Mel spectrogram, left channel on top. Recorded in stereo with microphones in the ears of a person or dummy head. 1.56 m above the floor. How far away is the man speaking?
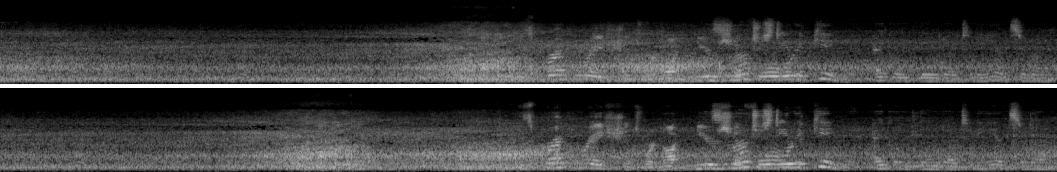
About 1.1 m.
